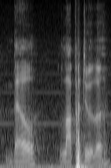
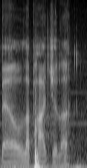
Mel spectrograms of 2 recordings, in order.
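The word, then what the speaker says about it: Bell–LaPadula: body of knowledge are bel la Pedulla or some people pronounce it bella Padula Biba Breuer Nash Clark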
